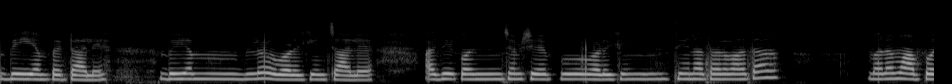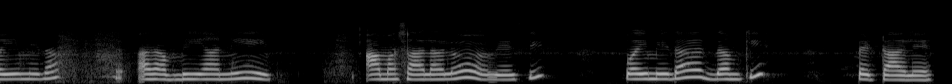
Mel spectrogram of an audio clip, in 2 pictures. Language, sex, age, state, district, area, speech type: Telugu, female, 18-30, Telangana, Vikarabad, urban, spontaneous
